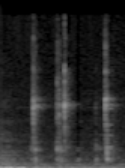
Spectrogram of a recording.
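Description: Several light keystrokes clatter on a computer keyboard, a few quick taps close by with no talking.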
